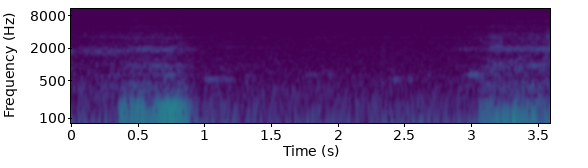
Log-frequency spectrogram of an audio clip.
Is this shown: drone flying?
no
